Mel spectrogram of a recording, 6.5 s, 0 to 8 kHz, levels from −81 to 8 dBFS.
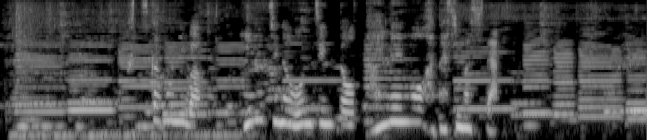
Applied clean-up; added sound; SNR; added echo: classical method Wiener filter.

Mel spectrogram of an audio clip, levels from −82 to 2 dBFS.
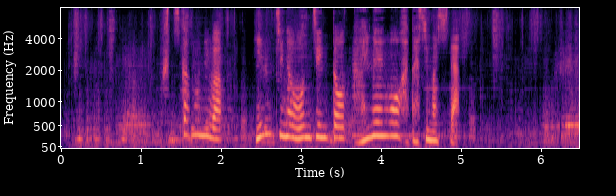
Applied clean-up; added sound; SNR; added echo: neural separator model SepFormer DNS4.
